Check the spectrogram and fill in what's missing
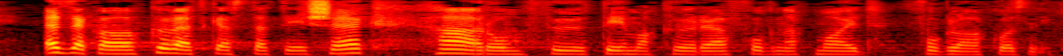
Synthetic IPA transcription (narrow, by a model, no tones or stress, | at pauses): ɛzɛkɒkø̞vɛt̪kɛst̪ɛt̪eːʃɛkhaːɾo̞mføːt̪eːmɒkørːɛlfo̞ɡnɒkmɒjd̪fo̞ɡlɒlko̞zni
